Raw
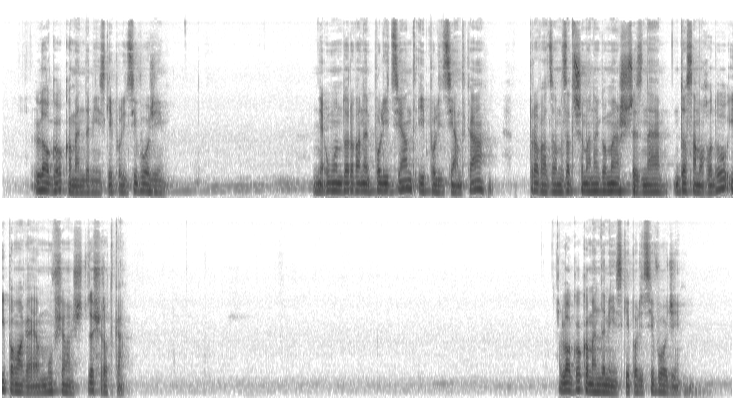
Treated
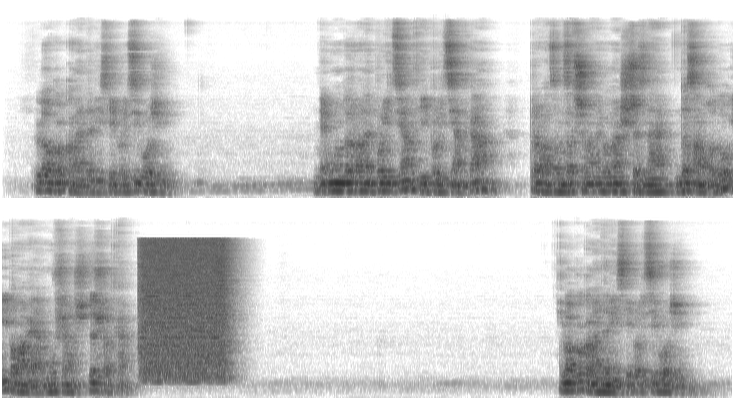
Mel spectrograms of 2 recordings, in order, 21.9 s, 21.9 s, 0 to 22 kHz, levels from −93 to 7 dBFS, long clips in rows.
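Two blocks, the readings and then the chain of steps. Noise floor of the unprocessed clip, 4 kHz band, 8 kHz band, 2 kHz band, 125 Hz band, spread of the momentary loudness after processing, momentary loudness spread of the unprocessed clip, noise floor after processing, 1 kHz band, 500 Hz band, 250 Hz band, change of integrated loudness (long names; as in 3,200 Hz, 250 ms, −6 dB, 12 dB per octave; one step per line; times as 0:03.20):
−65 dBFS, +8.0 dB, +8.5 dB, +7.5 dB, −1.0 dB, 17 LU, 10 LU, −64 dBFS, +3.5 dB, +1.5 dB, +2.5 dB, +5.0 dB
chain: sound drawn into the spectrogram noise, 0:12.99–0:14.27, 250–11,000 Hz −15 dBFS
four-comb reverb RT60 0.63 s, combs from 28 ms, DRR −6.5 dB
level −6.5 dB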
